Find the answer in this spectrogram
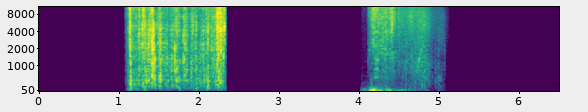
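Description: A tomato being cut into wedges on a wooden cutting board: two separate bursts of wet slicing sound. The first comes about a second in and lasts just over a second; the second, about four seconds in, is shorter and starts with a low thud.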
